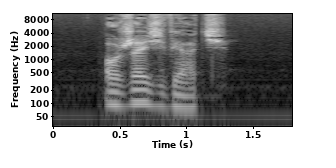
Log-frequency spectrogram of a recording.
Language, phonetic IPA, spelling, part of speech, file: Polish, [ɔˈʒɛʑvʲjät͡ɕ], orzeźwiać, verb, Pl-orzeźwiać.ogg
